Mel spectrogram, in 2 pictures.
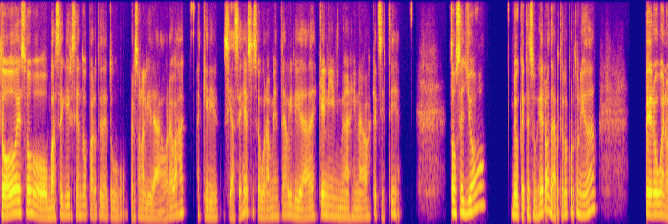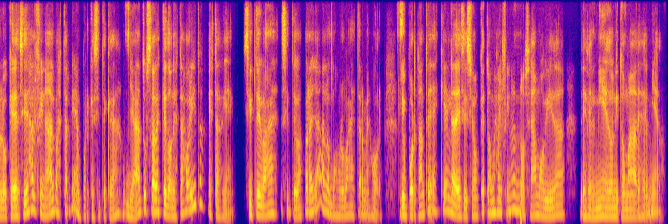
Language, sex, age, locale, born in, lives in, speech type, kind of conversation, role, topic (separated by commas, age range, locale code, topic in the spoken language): Spanish, female, 45-49, es-VE, Venezuela, United States, conversation, advice, advisor, ¿Debería aceptar una oferta de trabajo en el extranjero o mantener mi vida actual?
